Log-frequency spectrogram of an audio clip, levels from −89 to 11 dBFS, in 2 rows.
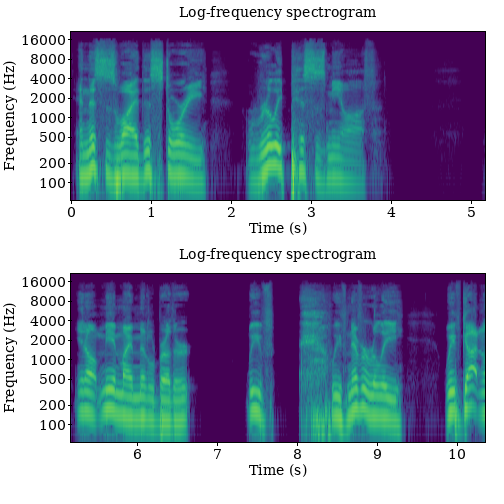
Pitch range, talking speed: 125-150 Hz, 135 wpm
